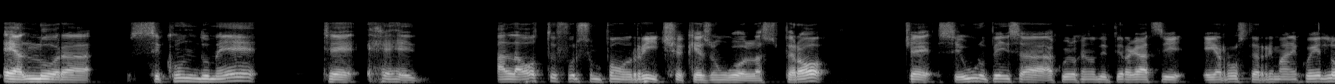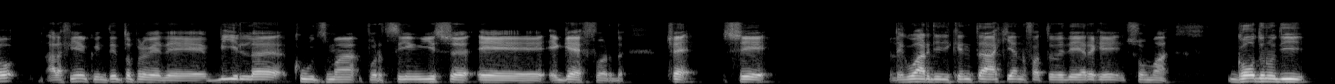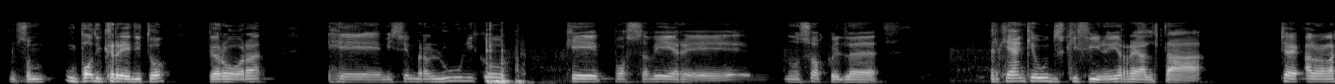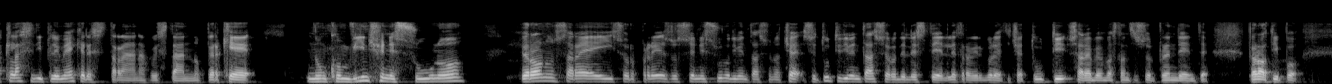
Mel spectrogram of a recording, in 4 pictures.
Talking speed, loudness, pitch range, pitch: 130 wpm, -23 LUFS, 115-135 Hz, 125 Hz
